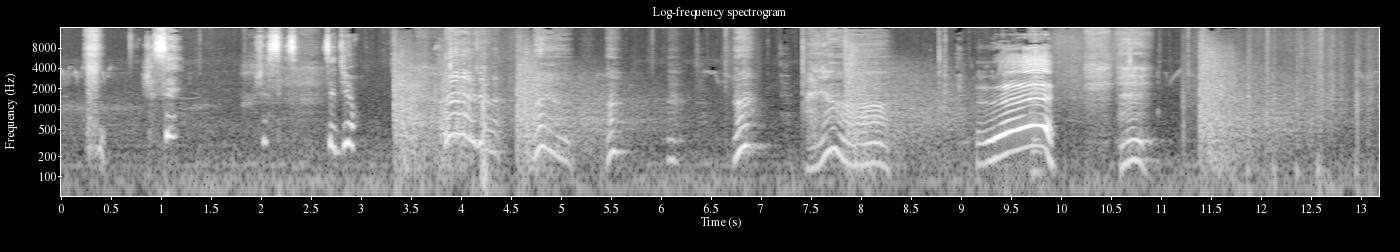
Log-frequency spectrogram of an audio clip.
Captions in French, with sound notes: *Pleure* Je sais, je sais. C'est dur. *Explosions*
